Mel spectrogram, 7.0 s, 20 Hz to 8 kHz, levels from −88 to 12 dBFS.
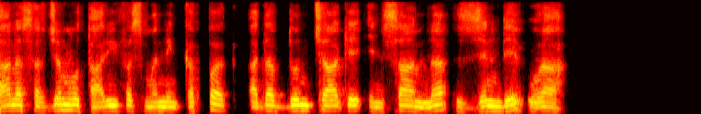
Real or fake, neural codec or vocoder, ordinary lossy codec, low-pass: fake; codec, 16 kHz, 2 kbps, FunCodec, trained on Chinese and English, 25 frames a second; AAC, 48 kbps; 7.2 kHz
